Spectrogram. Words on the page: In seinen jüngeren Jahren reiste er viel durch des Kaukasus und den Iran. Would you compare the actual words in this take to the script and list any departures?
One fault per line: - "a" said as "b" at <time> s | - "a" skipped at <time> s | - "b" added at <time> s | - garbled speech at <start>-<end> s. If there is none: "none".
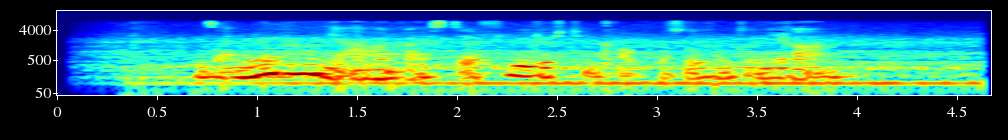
- "des" said as "den" at 2.6 s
